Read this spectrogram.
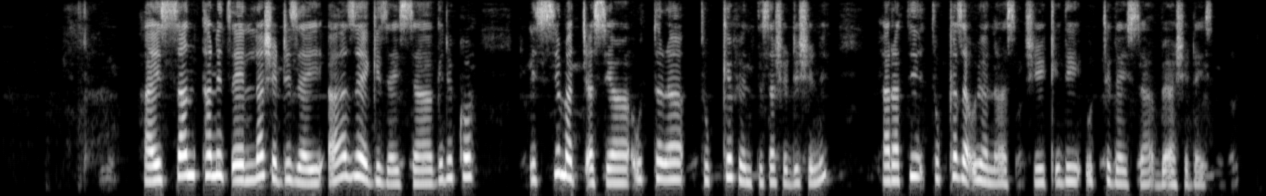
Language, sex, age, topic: Gamo, female, 36-49, government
